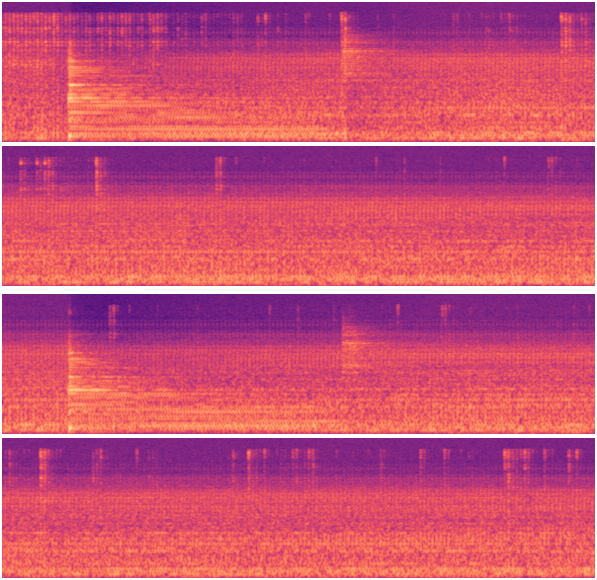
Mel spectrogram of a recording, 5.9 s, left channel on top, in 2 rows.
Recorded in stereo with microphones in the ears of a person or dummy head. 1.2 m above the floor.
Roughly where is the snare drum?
Right.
